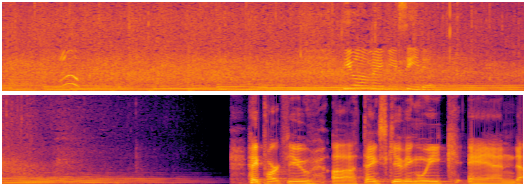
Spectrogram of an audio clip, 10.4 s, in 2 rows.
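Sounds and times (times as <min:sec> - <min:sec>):
audience hand clap of praise: 0:00.0 - 0:06.3
speech: 0:03.4 - 0:04.5, 0:07.7 - 0:10.4.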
